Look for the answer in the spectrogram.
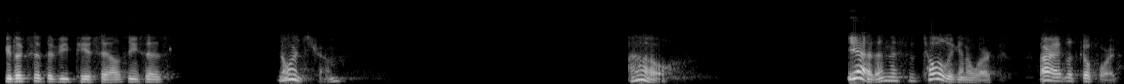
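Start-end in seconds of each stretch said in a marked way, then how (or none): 2.8-11.2 higher, a surprised turn to delight; mock CEO getting it all at once; sudden realization. CEO hearing Nordstrom, surprised and suddenly won over.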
